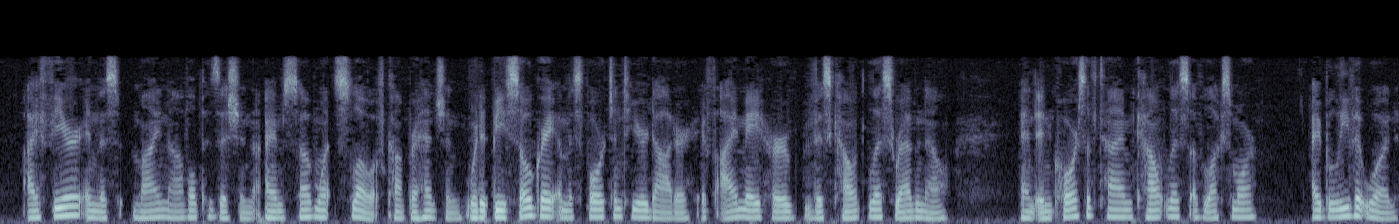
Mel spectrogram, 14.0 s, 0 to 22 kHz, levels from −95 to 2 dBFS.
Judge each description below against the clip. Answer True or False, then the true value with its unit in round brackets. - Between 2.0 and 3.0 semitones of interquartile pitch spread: True (2.4 semitones)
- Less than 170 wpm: False (175 wpm)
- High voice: False (125 Hz)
